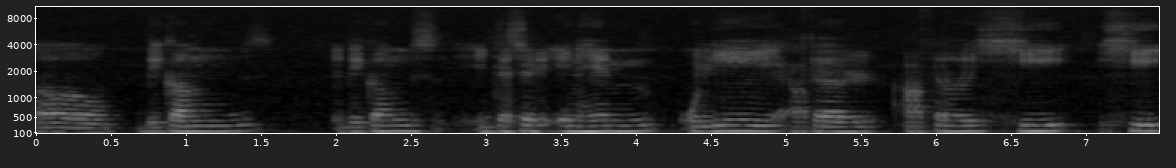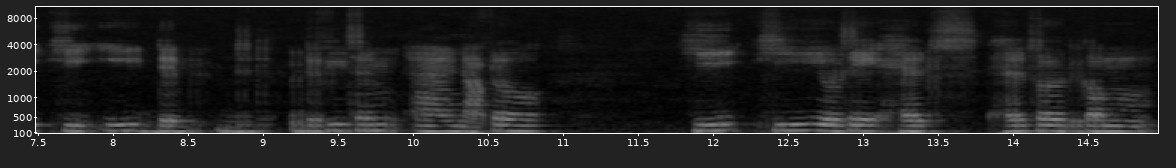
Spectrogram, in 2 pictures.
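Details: Adult male who stammers, speaking unscripted, which he says increased his stammering; word repetitions audible. Finding: stuttering.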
